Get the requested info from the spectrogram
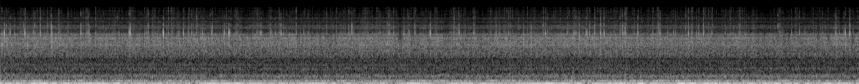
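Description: Subaru car driving at a steady speed on a snow-covered road, picked up by a camera mounted outside on the hood: a steady low rumble of engine, tyres and wind, with an even hiss and faint scattered ticks.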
